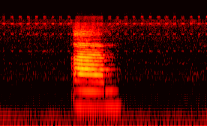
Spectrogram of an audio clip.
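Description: A young woman says a short drawn-out word close by.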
